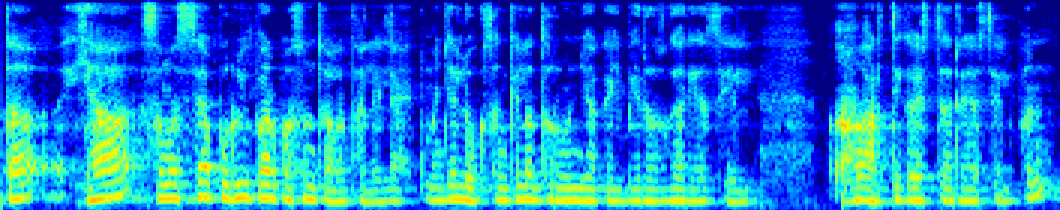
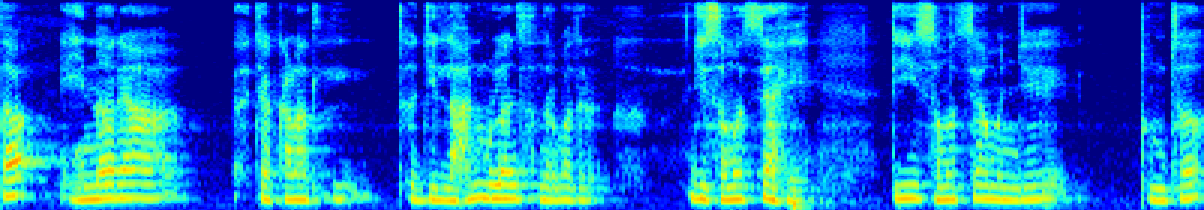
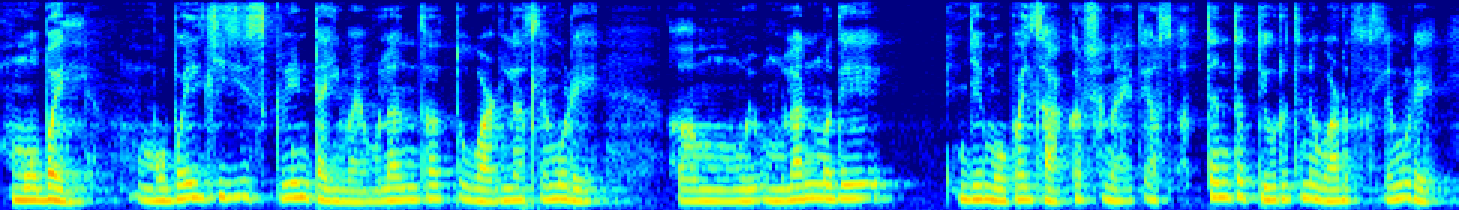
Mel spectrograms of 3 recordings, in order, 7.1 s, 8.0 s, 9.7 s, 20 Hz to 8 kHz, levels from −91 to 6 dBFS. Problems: background sounds at intervals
